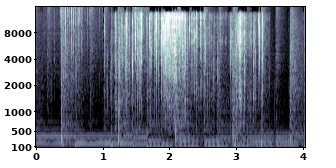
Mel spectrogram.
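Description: A blind-bag wrapper crinkling and tearing open in the middle, with a few sharp crackles, over steady background music.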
